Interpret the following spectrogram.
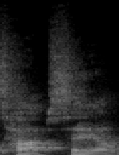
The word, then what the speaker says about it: Topsail: of North Topsail Beach it's spelled Topsail but we call it Topsail Beach and I had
